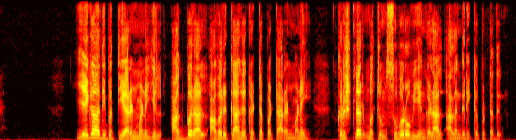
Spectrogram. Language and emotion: Tamil, neutral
